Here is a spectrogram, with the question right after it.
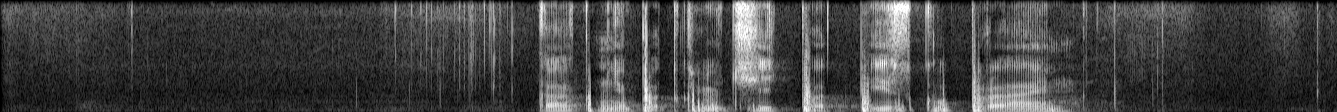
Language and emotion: Russian, neutral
